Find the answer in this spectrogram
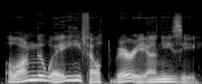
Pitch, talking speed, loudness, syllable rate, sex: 130 Hz, 205 wpm, -13 LUFS, 5.8 syllables/s, male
